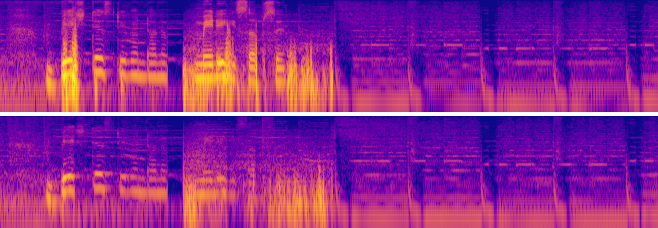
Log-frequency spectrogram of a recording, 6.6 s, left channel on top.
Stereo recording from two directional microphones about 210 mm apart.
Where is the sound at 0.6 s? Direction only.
25° left (ahead or behind).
